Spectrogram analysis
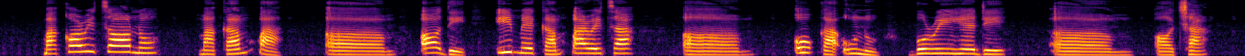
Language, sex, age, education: Igbo, female, 15-29, tertiary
